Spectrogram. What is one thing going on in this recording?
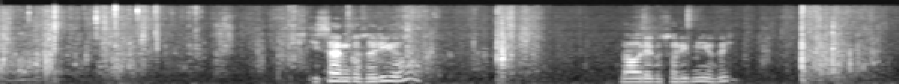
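Leaves rustle as a hand handles a plant.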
